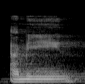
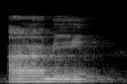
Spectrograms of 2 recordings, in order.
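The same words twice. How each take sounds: First: The first vowel is said short. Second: The first vowel is said long. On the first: "Yang pertama al-qasru dibaca pendek piye?" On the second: "Wal maddu dan dibaca panjang, gimana?"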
